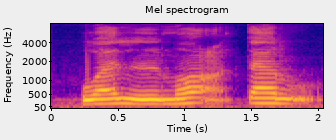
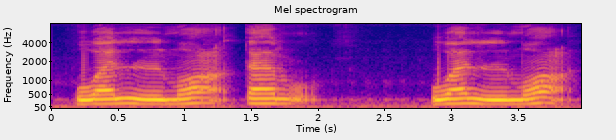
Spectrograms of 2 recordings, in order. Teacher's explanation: rnya kita alirkan ada tawasut setelah itu baru matikan rnya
